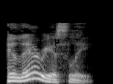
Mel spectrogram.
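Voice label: "hilariously", British English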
